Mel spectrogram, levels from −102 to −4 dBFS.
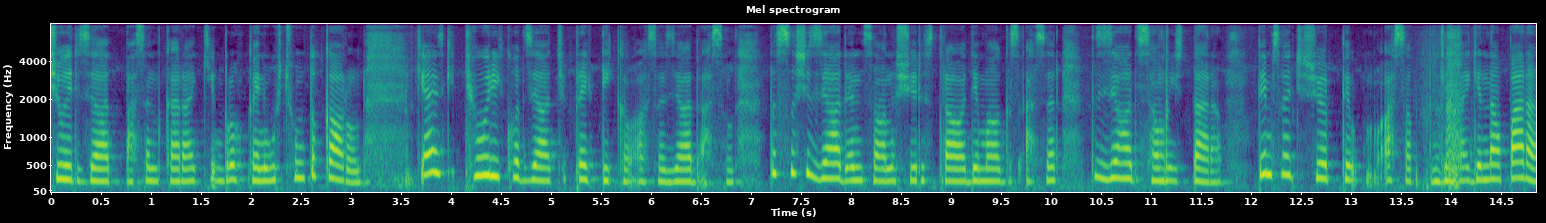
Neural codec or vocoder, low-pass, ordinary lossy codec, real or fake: codec, 16 kHz, 4 kbps, FunCodec, trained on LibriTTS, 50 frames a second; none; none; fake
